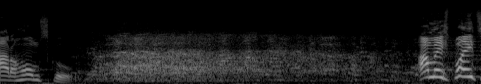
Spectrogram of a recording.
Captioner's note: audience laughing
